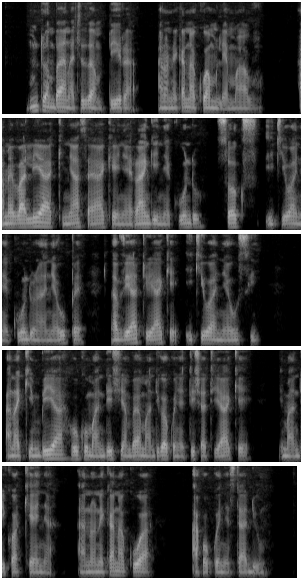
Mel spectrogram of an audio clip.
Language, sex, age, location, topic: Swahili, male, 18-24, Kisumu, education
